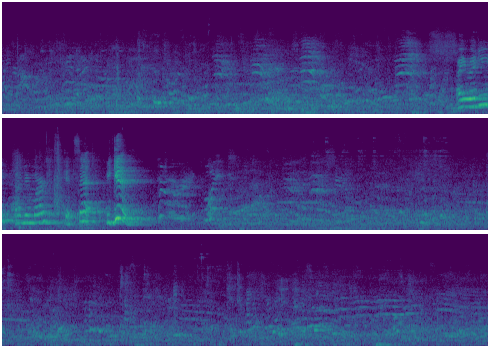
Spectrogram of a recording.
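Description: A large group of young children sings and chatters in an echoing hall.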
